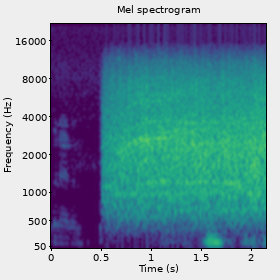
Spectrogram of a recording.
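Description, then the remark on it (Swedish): A brief voice gives way to a sudden burst of dense applause, steady and fairly loud, lasting under two seconds without fading. “Kan jag ta en liten applåd på det kanske?”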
